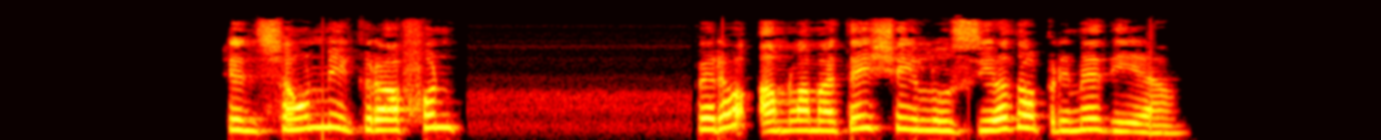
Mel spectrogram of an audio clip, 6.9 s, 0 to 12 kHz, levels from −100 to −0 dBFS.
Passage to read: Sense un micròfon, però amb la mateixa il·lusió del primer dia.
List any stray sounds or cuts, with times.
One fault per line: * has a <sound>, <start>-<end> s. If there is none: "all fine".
all fine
